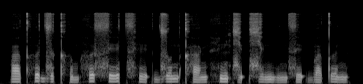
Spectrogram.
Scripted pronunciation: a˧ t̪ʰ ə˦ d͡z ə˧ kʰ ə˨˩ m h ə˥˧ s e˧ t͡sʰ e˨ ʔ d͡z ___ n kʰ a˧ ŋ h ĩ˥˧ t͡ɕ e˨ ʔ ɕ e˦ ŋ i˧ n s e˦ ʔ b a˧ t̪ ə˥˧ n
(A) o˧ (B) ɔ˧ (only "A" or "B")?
A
